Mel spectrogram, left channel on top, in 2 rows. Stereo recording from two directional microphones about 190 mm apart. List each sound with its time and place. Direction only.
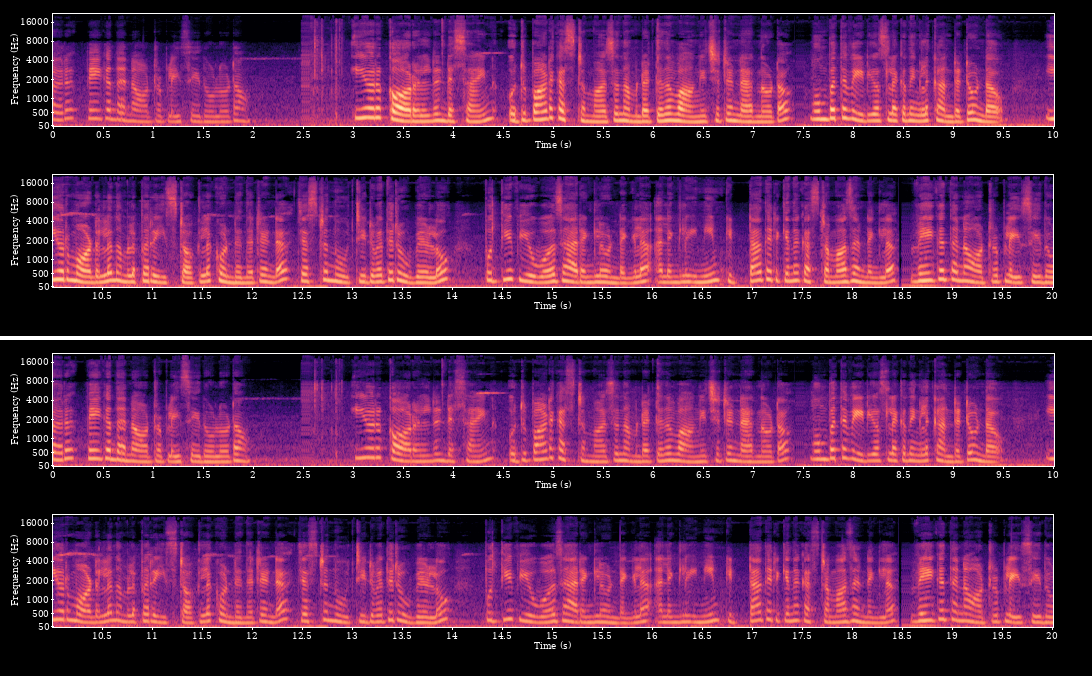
0.0 s a woman's voice: 60° right (ahead or behind)
1.5 s a woman's voice: 50° right (ahead or behind)
3.0 s a woman's voice: 60° left (ahead or behind); by 20.0 s 45° left (ahead or behind)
